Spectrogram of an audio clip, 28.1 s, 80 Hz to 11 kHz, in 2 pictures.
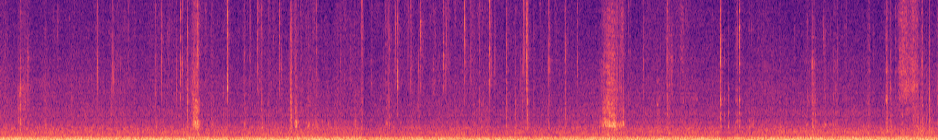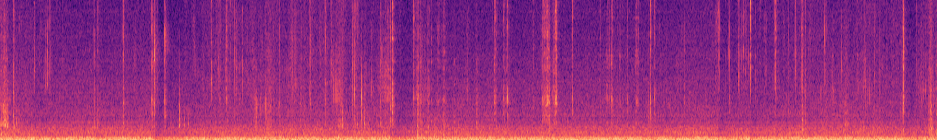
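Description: Small screws being started and driven with a precision screwdriver into 3D-printed plastic trailer beams, with the plastic parts handled and shifted: scattered light clicks, ticks and scrapes over a steady low hum.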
